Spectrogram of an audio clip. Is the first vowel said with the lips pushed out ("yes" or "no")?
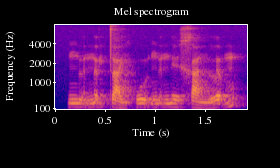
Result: no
